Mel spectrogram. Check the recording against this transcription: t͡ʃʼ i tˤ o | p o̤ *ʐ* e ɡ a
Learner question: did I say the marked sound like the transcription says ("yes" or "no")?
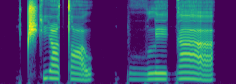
no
